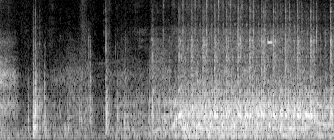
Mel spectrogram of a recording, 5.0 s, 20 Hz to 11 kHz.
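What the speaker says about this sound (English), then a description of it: "now I'm going to sew all the way on lines in the line between 2, 5, and 6" A sewing machine stitches steadily along the lines of a paper-piecing pattern, its dense even whir starting partway through after a few handling knocks and running loud and continuous to the end.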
